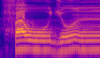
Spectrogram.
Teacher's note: Kemudian pada lafal fau di sini ada waw sukun didahului fathah, maka di sini kita namakan dengan bacaan lin, bacaan yang lembut, fau. Maka untuk menyempurnakan makhraj daripada huruf waw dan sifatnya, yaitu kita monyongkan bibir kita ke depan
